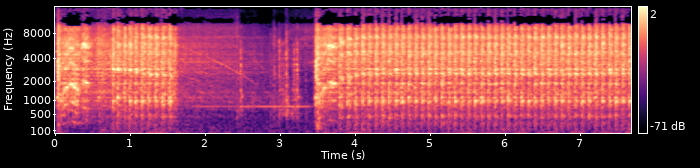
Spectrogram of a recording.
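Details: Rough start on an auction Chevrolet Tahoe after new plugs, MSD wires, compression test and MAF cleaning: engine runs briefly, drops to a quiet stumble, then catches and settles to steady idle; excess MAF cleaner and spilled coolant burning off.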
